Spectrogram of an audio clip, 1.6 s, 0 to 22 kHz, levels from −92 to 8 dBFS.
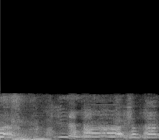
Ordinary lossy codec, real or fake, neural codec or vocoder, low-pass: AAC, 32 kbps; fake; codec, 16 kHz in and 24 kHz out, 0.6 kbps, FireRedTTS-2 codec; 7.2 kHz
